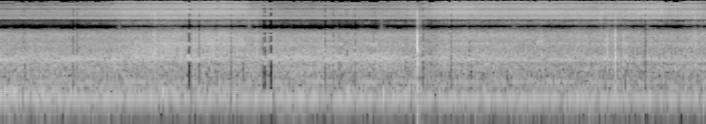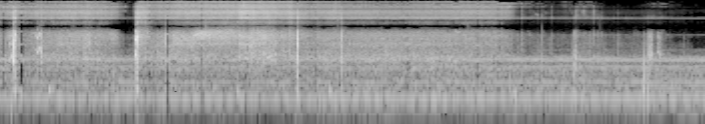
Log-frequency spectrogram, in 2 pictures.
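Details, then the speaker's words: Micro-suction removing cotton-bud-impacted wax lodged on the left eardrum in the anterior recess: steady high suction hiss with occasional sharp clicks and pops; ear wax micro-suction. "It's going to be a bit noisy, as I said."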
